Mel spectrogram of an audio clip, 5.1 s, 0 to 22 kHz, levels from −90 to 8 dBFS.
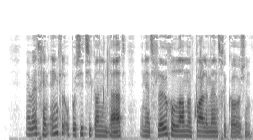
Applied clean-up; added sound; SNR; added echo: neural separator model SepFormer DNS4.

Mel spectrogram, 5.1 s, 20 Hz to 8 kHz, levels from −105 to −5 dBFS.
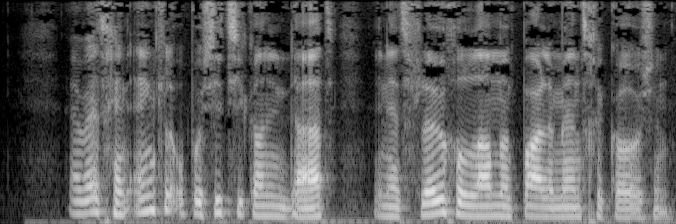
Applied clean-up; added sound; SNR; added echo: none; none; none; none.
